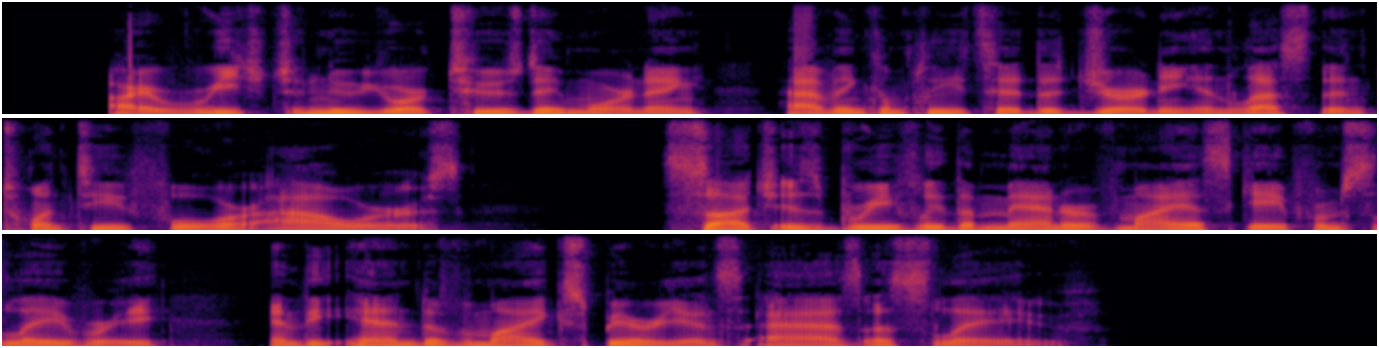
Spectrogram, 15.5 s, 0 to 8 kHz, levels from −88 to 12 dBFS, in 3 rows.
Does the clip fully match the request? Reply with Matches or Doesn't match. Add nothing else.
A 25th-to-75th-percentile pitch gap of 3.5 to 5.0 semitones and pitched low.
Matches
